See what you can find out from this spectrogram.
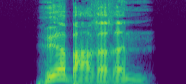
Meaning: strong dative masculine/neuter singular comparative degree of hörbar
- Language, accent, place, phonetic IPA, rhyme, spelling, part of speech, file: German, Germany, Berlin, [ˈhøːɐ̯baːʁəʁəm], -øːɐ̯baːʁəʁəm, hörbarerem, adjective, De-hörbarerem.ogg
